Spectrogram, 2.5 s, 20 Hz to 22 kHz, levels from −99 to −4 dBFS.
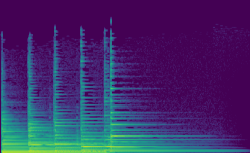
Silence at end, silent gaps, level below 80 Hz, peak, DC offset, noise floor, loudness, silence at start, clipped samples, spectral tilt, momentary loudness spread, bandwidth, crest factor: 0.45 s; none; -68 dBFS; -4 dBFS; under 0.1%; -47 dBFS; -18 LUFS; 0 s; under 0.1%; -5.5 dB/octave; 18 LU; 17 kHz; 18 dB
